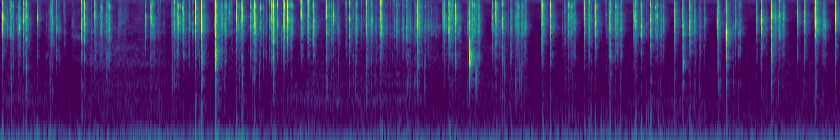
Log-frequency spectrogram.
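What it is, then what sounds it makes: Computer keyboard scratched and tapped with nails. Long nails scratch and tap the aluminium edge and plastic keys of a slim white plastic and aluminium computer keyboard. The result is a quiet, continuous stream of dry, bright clicks and scratchy rasps with no ring, over a faint steady low hum.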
